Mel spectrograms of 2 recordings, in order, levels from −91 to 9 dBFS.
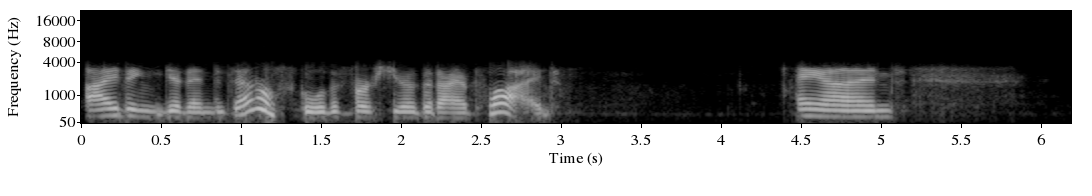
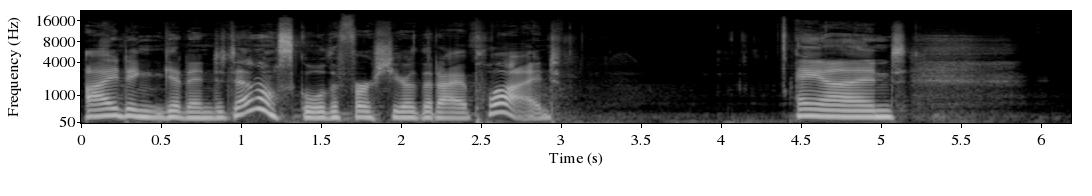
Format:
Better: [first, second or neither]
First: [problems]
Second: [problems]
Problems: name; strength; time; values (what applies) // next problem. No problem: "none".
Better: second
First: phone-call audio; poor line; nothing above 3 kHz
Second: none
